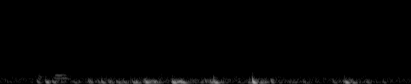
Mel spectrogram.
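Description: Handheld microphone being handled as it is passed from one person to another: a series of soft, irregular low thumps, the loudest about two and a half seconds in.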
